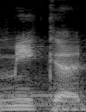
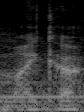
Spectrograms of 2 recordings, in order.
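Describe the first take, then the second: First: The name is said with Japanese vowels. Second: The name is said with English vowels. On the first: "just based on most Japanese pronunciations" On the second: "I'll probably say Micah. Just more used to that"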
